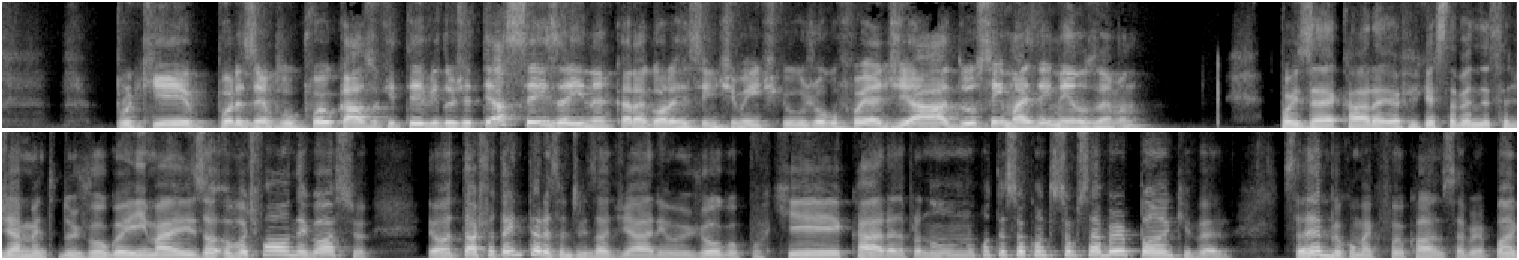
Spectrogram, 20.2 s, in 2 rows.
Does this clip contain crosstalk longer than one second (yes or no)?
no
